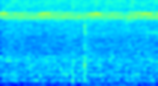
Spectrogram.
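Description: Honey bees hum steadily at a horizontal hive, a dense continuous buzz close to the microphone with no voices over it.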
